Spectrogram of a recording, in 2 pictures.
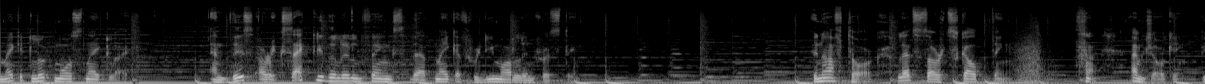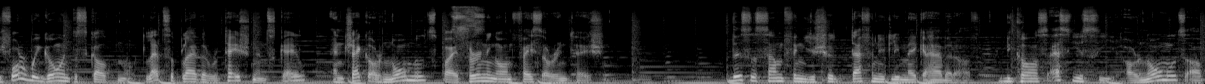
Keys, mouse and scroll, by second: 0.8 g, 2.3 Tab.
